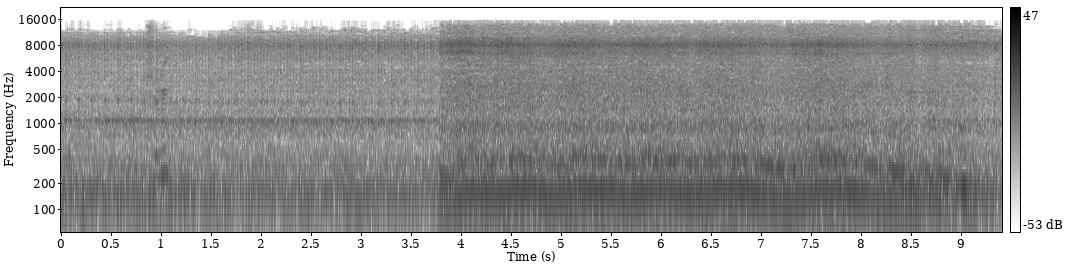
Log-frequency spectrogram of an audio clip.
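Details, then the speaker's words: VW Crafter 2.0 turbo diesel: steady idle, then with revs a droning, wavering hum rises over the diesel clatter; failed turbocharger that needs replacing. "uh uh Turbo's no good brother you got to you got to get this turbo back to him man and get from somewhere else"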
